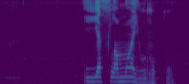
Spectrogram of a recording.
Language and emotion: Russian, angry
